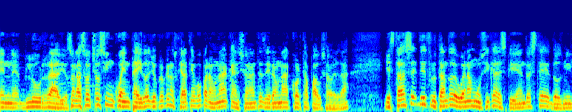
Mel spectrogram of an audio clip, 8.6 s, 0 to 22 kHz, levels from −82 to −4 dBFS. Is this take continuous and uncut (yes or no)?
yes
